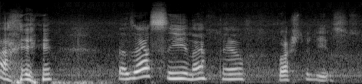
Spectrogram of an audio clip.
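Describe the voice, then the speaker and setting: A woman's voice over noticeable background noise. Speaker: retired teacher and hymn author. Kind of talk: interview. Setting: at her home.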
